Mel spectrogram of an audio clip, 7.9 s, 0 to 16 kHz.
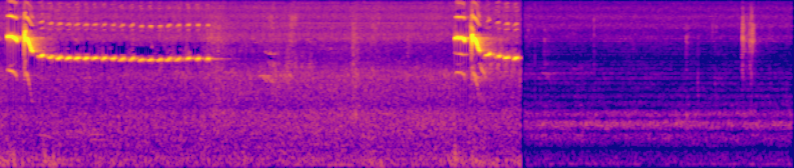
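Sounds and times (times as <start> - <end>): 
Eurasian blue tit singing: 0.0 - 3.3, 4.6 - 5.2.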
